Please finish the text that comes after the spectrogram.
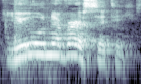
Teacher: So again, secondary stress on the first syllable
